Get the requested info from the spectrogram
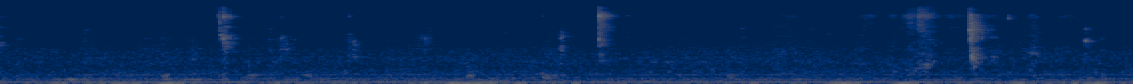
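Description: Faint chewing and wet mouth clicks of a person eating grapes, with a few sharp short clicks spread through, over a low steady hum.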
